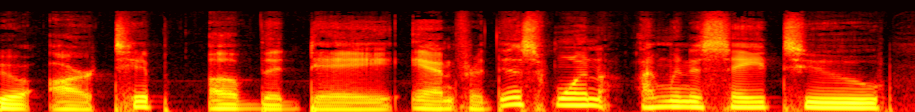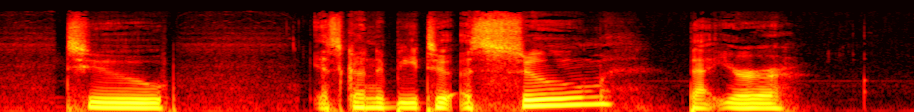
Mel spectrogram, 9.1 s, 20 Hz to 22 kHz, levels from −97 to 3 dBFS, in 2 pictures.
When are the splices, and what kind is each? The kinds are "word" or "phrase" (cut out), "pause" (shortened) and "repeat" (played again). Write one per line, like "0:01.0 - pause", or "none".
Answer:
0:04.8 - repeat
